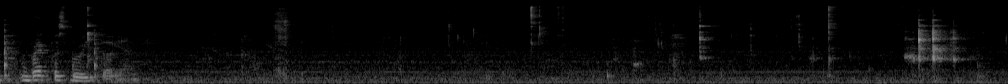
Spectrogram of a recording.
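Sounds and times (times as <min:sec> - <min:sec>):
cutlery clinking on plate: 0:09.0 - 0:09.7.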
